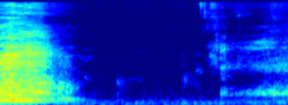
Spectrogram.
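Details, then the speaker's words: A single sharp, harsh cough, then near silence, from a small sick pet pug in the background: dog cough. "That's my daughter's little dog. He's sick, so you'll hear him coughing in the background."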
